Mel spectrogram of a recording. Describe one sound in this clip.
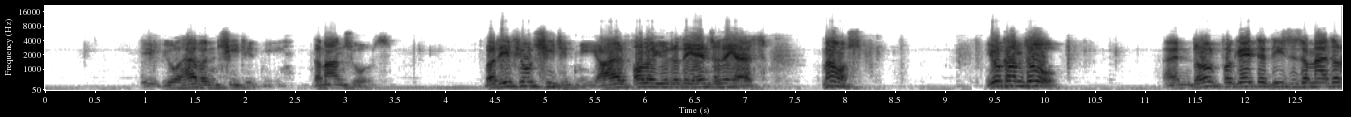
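A second man speaks with animation close by.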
